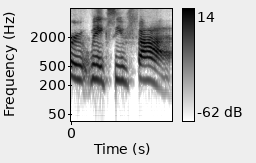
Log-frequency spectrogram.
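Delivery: deliberately irritating put-on voice, high-pitched. Speaker lists claims people make about fruit, in a mock annoying voice. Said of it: "I have to say it in this annoying voice".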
